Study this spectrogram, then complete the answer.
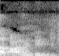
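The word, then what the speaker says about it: island: को डूबने वाला था इसमें आई लैंड में एस लेटर साइलेंट है तो आप कहेंगे आयरलैंड ना की आइसलैंड आई ऍम सर आपको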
